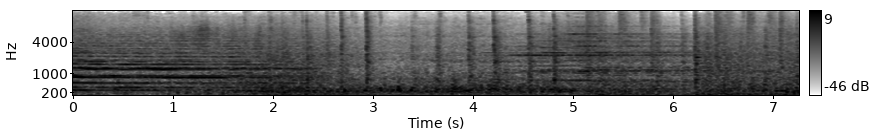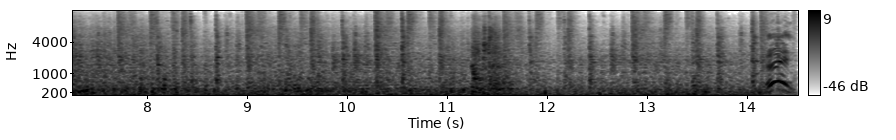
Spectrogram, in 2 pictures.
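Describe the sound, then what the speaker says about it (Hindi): A train rolls along with a steady, loud rhythmic clatter of wheels on the rails, and its horn sounds at the start. Faint voices sit in the background. "ट्रेन 16 मिनट में स्टेशन पहुंच जाएगी।"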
